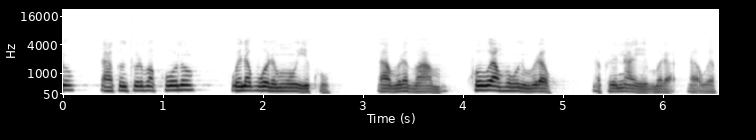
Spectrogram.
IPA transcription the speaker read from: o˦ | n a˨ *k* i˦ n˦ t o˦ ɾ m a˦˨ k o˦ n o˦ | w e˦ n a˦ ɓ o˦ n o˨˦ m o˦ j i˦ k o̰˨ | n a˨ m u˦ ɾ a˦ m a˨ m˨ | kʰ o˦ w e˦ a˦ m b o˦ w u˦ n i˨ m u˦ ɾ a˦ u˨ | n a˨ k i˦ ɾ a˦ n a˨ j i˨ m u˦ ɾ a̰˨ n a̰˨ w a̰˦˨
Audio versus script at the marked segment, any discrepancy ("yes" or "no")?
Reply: no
